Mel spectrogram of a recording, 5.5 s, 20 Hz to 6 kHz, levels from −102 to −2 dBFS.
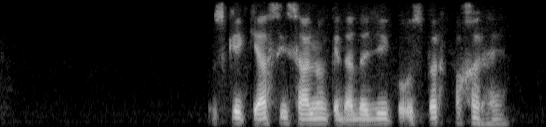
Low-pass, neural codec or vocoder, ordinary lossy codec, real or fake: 5.4 kHz; none; Opus, 24 kbps; real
